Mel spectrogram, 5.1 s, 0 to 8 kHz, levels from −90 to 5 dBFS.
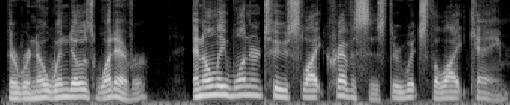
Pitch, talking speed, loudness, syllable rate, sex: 145 Hz, 200 wpm, -17 LUFS, 5.8 syllables/s, male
